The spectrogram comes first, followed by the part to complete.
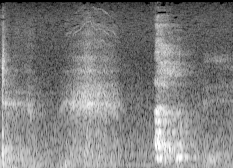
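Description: A faint breath, then a short, soft cough about a second and a half in.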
